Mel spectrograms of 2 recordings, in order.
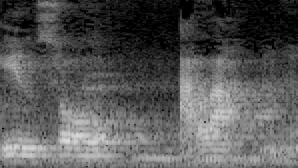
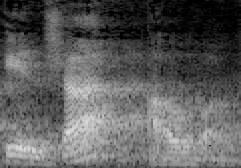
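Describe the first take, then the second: First: The second syllable sounds like 'so'. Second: The second syllable sounds like 'sya'. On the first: The speaker calls it wrong. "pakai so kan" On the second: The speaker calls it right. "Harusnya pakai sya"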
